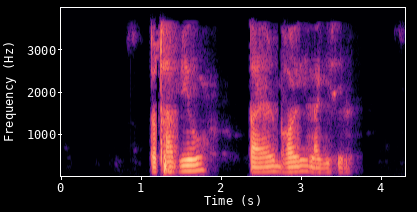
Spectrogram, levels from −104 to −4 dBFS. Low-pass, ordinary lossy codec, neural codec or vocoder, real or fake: 3.6 kHz; AAC, 16 kbps; none; real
